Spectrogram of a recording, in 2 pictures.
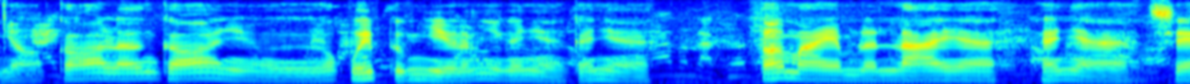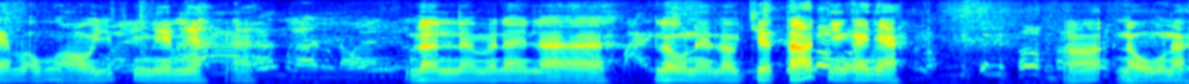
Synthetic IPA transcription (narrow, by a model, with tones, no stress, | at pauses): ɲɔ˧˩kɔ˨˦ləː˨˦nkɔ˨˦ɲ˨˧˨kɔ˨˦kwi˦˥əp̚kʊ̰˧˦ŋ͡mɲi˨˩wla˨˦mɲɨ˧kaː˨˦jɲaː˨˩kaː˨˦jɲaː˨˩ | t̪o˨˦jmaː˧jʔɛ˧mle˧nlaː˧jaː˧kaː˨˩˦jɲaː˨˩sɛ˧m˨ʔʊ̰˧˦ŋ͡mho̰˧˨zʊ˦˥p̚ɲɨ˧ŋʔɛ˧mɲaː˧ɲaː˨˩˧ | le˧na˨˩vəː˨˦nɗa˧jlaː˨˩lə˧wna˨˩jlə˧wt͡ɕəː˧t̪ə˦˥t̚ɲɨ˧ŋkaː˨˦ɲaː˨˩ | ɗɔ˨˦nṵ˧˨naː˨˩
